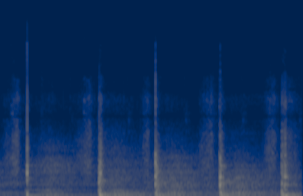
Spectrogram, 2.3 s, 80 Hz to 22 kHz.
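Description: A rubber mallet taps a metal sway bar end link down onto the strut tube of a BMW G8X M3/M4, giving five sharp, evenly spaced knocks with short bright ring, and another starting as the clip ends. The tone shifts from hollow on the last two swings, showing the end link has bottomed out and is fully seated, flush with the tube.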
